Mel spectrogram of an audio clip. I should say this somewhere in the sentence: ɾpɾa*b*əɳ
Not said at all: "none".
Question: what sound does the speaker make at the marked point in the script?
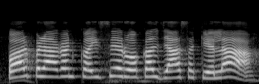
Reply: ɡ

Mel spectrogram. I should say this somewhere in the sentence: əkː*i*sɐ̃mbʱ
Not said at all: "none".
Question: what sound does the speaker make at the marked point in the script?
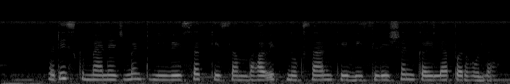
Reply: e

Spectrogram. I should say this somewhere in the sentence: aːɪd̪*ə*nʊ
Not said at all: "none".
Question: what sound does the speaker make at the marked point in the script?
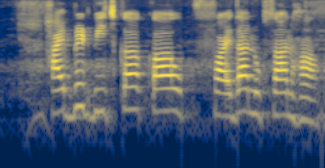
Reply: a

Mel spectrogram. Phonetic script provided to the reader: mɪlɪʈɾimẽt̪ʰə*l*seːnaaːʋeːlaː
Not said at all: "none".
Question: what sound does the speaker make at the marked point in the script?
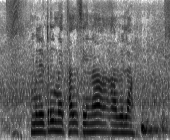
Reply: l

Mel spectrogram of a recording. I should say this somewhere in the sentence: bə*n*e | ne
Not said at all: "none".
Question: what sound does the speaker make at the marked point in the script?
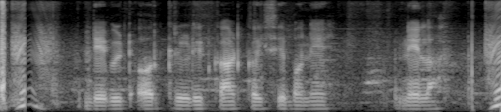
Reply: n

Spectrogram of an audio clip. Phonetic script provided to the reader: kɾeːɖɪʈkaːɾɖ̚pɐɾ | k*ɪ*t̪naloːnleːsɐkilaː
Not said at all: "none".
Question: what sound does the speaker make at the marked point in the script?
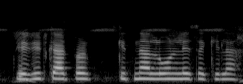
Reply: ɪ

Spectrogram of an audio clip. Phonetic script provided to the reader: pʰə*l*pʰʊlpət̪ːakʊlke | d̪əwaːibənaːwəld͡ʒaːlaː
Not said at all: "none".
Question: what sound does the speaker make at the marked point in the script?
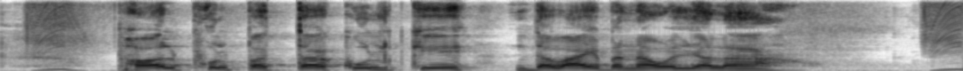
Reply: l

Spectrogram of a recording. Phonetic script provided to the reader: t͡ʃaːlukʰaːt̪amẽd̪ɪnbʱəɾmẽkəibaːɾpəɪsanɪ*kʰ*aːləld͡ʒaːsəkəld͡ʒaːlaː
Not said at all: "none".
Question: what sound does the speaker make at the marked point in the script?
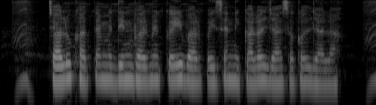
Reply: k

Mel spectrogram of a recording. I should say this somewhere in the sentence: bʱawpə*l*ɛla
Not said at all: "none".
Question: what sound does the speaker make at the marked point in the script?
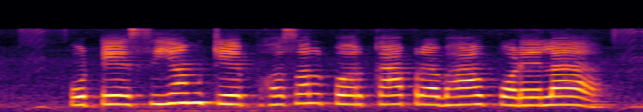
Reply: ɽ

